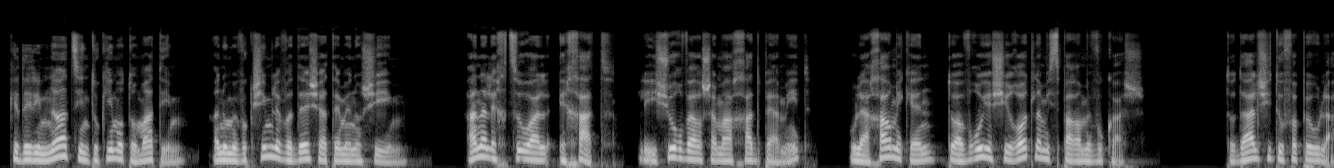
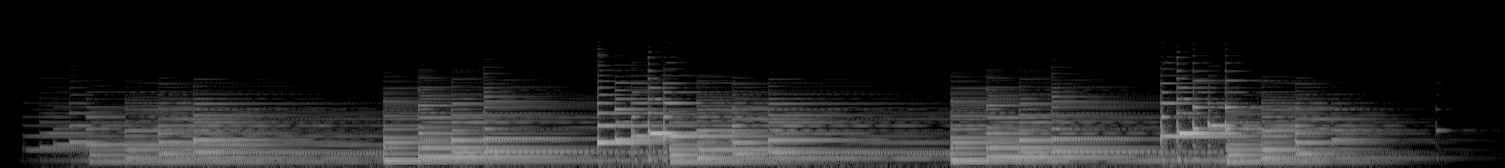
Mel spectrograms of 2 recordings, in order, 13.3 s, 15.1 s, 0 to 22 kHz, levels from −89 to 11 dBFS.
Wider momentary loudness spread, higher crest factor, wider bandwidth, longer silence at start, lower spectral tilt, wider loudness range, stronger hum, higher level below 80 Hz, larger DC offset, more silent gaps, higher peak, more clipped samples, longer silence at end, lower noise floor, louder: second, 10 LU vs 20 LU; about the same, 16 dB vs 18 dB; first, 11.5 kHz vs 7.4 kHz; second, 0.15 s vs 0.4 s; second, -6.5 dB/octave vs -9 dB/octave; second, 3 LU vs 8 LU; neither; first, -40 dBFS vs -64 dBFS; neither; neither; first, -2 dBFS vs -14 dBFS; neither; second, 0 s vs 0.65 s; about the same, -78 dBFS vs -75 dBFS; first, -18 LUFS vs -32 LUFS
